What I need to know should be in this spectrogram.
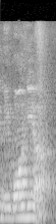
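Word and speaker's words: pneumonia: लेकिन sparing speed से शुरू होता है शिमला निमोनिया निमोनिया में भी स्पेलिंग आपका यह को शुरू होता है पीएम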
